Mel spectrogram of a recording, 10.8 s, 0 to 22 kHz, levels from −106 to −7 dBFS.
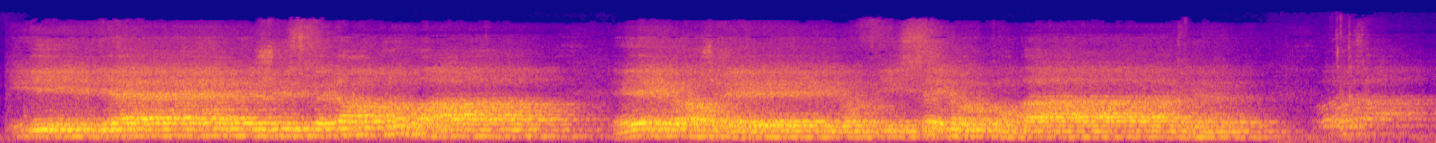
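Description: No technical faults can be heard anywhere in this audio. Nothing in it needs a time marker or a fix.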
